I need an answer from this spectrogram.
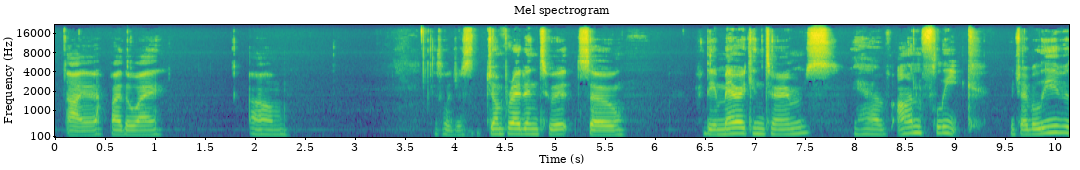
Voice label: accent challenge us vs uk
